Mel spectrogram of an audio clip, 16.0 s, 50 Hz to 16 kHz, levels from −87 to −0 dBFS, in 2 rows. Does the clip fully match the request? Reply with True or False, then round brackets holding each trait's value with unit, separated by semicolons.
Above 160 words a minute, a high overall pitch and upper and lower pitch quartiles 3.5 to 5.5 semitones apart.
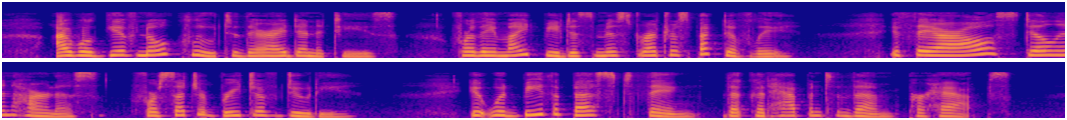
False (145 wpm; 230 Hz; 4.1 semitones)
